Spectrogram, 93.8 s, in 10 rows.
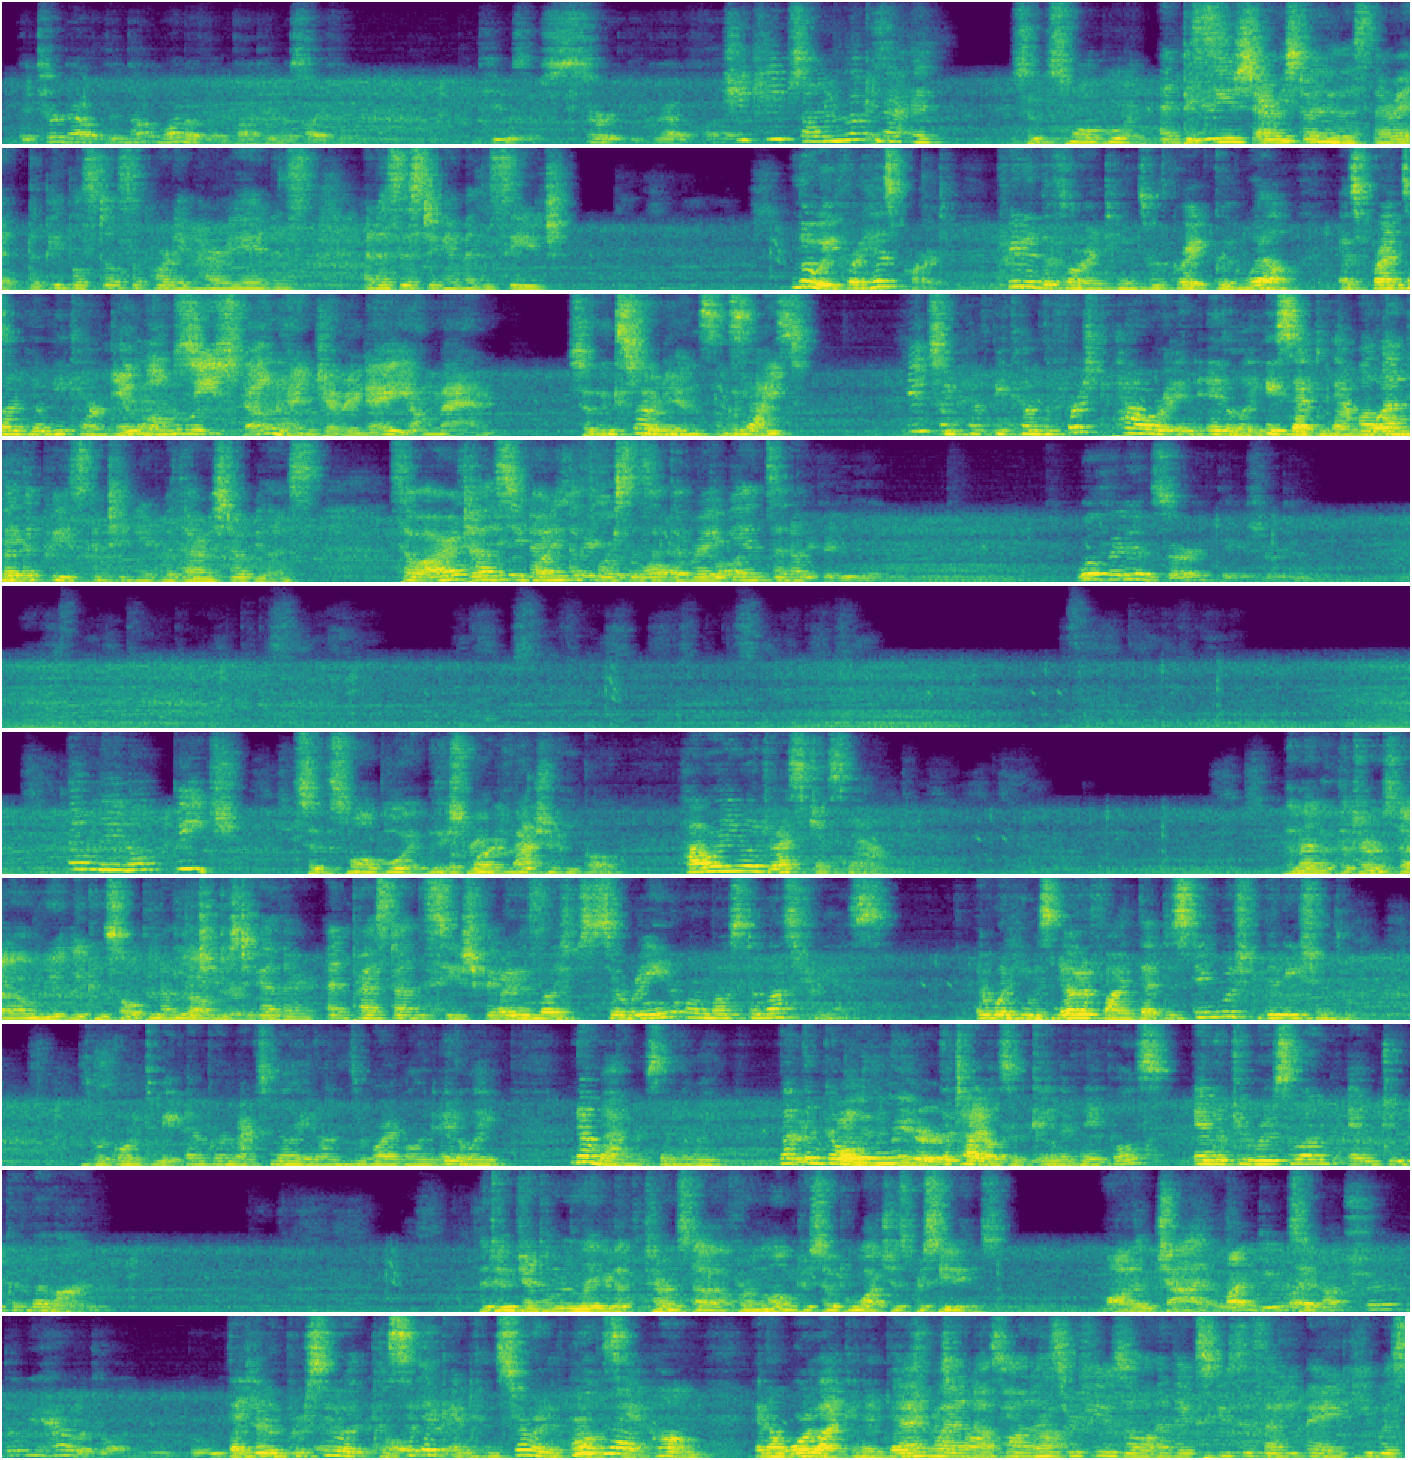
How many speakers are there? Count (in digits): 5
